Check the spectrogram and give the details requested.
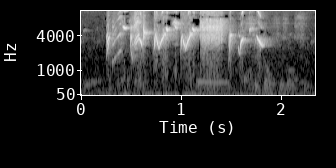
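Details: Goldfinch song from Morocco used for training birds: rapid bright twittering notes with a brief harsh buzz in the middle, continuous for about two seconds.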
